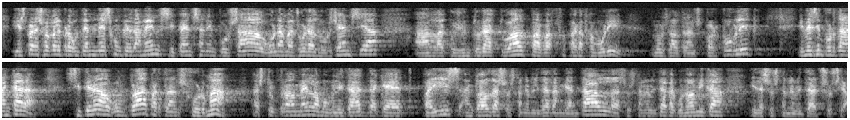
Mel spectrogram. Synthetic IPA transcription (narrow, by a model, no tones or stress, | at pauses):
iespəɾəʃ̬ɔkəlipɾəɣunt̪ɛmːeskuŋkɾet̪əmensipɛnsənimpulˠsaːlˠɣunəməzuɾəðuɾʒɛnsiəːnləkuʒunt̪uɾəːk̚t̪ualˠppəɾəfəβuɾi | luzðəlˠt̪ɾənspɔɾt̪̚puβlik | imezimpuɾt̪anəŋkaɾəsit̪enənəlˠɣumplapəɾt̪ɾənsfuɾmaəst̪ɾuk̚t̪uɾalˠmẽnləmuβ̞ilit̪at̪̚d̪əkɛt̪pəizəŋklawðəsust̪əniβilit̪at̪əmbiənt̪alˠd̪əsust̪əniβilit̪at̪əkunɔmikəiðəsust̪əniβilit̪at̪susia̰lˠ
